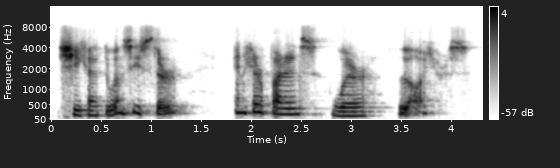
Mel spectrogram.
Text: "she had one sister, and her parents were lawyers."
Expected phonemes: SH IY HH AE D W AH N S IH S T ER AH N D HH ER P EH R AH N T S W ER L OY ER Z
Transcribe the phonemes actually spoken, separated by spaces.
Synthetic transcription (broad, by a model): SH IY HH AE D W AH N S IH S T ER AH N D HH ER P EH R AH N T S W ER L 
